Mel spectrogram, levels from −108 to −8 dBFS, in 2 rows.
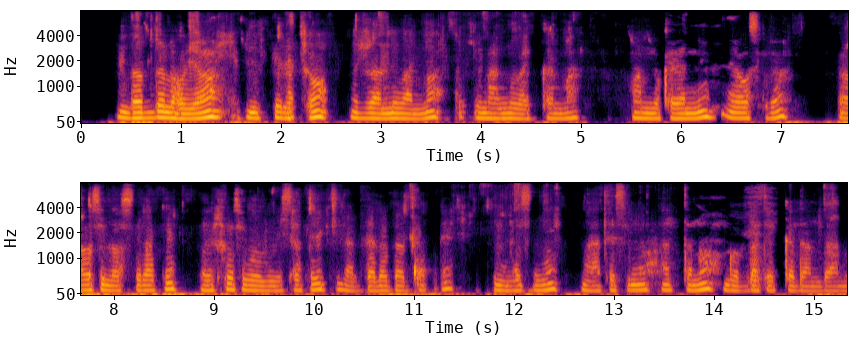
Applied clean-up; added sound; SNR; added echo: neural mask model Resemble Enhance denoiser.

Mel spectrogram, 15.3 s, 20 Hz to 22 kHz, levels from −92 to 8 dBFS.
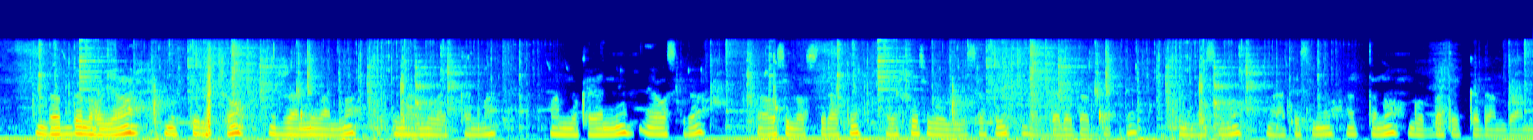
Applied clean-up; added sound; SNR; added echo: none; Cutlery, silverware / Dishes, pots, and pans; 5 dB; none.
